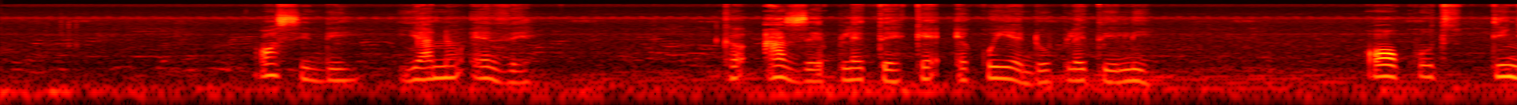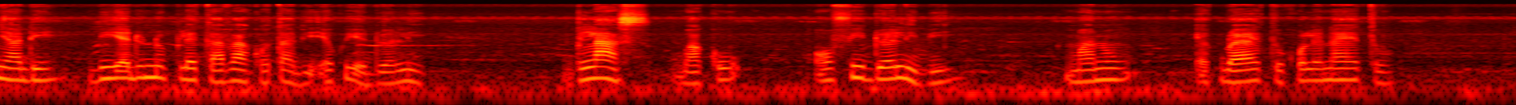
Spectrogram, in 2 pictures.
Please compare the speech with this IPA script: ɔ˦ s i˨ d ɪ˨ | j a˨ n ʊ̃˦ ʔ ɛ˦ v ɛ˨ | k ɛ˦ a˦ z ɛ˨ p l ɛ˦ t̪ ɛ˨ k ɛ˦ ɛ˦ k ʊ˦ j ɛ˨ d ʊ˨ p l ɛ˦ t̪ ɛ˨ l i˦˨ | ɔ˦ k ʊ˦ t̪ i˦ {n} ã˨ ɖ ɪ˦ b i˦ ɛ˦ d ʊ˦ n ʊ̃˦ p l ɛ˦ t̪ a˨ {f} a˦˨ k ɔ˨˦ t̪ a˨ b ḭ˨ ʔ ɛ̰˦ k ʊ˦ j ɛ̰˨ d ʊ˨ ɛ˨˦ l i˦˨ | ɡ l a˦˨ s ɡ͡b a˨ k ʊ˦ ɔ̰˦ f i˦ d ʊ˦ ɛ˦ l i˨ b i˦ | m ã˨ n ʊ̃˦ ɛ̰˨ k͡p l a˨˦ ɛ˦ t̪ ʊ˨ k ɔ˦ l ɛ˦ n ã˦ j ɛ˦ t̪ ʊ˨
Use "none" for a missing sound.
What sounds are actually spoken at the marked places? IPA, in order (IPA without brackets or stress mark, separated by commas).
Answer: ɲ, v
